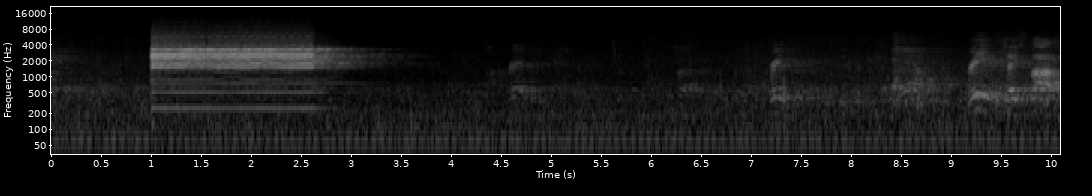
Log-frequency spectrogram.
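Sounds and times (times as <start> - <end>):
scoreboard buzzer blast: 1.0 - 3.8.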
